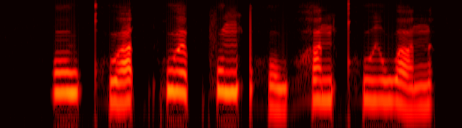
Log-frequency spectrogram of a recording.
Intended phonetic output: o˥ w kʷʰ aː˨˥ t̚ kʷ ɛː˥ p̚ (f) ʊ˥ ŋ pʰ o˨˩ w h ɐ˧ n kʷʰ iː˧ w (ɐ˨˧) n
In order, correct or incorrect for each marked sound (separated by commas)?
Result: correct, correct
